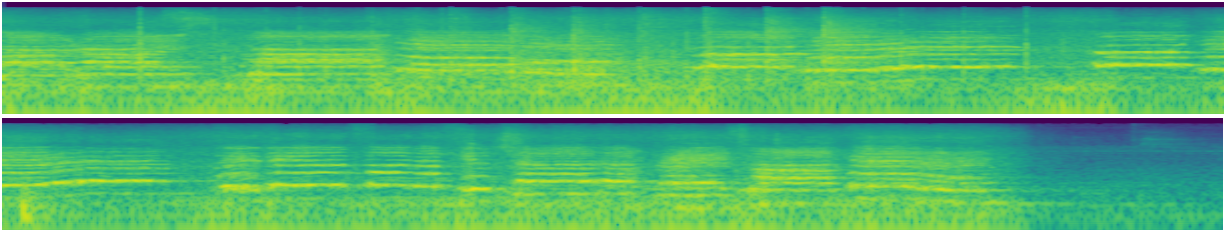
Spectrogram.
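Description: A choir singing, the voices moving between held notes; the singing cuts off suddenly about eleven seconds in.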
